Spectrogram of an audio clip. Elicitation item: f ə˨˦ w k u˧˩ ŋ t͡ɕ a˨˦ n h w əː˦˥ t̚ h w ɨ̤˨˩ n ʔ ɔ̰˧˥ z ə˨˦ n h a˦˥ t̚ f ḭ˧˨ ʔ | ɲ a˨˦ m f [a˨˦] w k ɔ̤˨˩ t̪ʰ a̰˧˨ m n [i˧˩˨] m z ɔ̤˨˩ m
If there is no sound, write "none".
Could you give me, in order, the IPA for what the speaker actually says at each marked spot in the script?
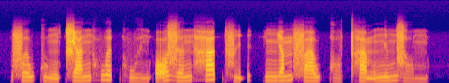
a˨˦, i˨˦

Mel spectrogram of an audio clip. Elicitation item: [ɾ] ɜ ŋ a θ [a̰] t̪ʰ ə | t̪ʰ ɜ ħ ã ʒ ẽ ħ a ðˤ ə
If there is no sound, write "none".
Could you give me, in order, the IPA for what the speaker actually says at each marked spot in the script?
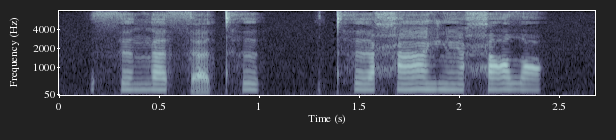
θ, a̰

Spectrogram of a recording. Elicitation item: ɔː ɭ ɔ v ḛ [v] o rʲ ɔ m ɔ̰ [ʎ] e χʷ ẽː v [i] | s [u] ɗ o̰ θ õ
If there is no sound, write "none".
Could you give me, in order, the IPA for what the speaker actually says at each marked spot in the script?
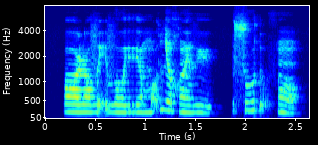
v, ʎ, y, u

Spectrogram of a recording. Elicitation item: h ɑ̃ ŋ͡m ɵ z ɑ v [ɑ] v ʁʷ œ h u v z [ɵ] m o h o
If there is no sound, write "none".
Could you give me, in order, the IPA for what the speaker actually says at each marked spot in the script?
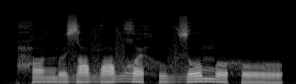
ɑ, o

